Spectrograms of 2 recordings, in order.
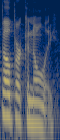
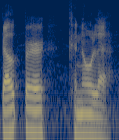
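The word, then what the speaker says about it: Belper Knolle: Not Belper cannoli. – Not cannoli. So German's a very phonetic language. And as far as I know, E's are not pronounced like they are in English. They're like eh sounding. So it's like Belper canola.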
